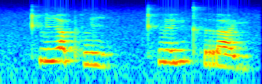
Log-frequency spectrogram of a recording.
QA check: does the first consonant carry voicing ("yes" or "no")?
no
